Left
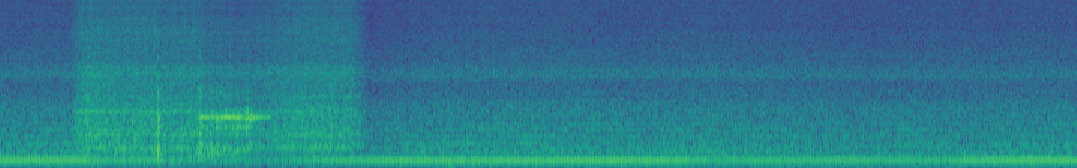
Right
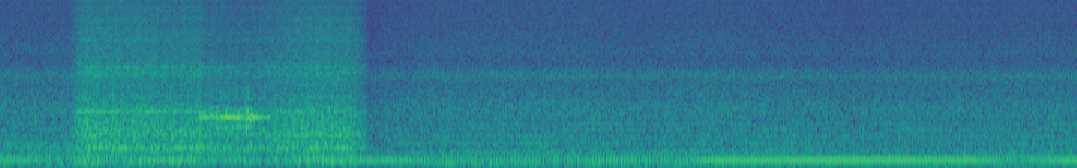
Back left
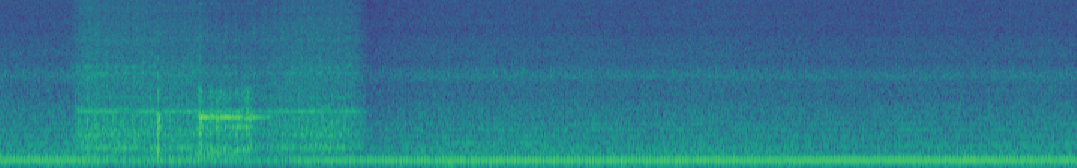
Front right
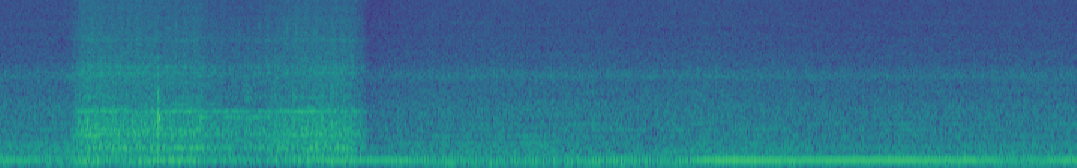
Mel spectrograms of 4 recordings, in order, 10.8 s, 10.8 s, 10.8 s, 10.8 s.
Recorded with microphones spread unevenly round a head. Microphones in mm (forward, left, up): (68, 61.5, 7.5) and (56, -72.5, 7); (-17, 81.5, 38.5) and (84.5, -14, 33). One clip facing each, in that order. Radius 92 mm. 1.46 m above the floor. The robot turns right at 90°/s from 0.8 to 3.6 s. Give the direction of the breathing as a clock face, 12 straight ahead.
I don't hear breathing.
